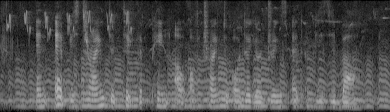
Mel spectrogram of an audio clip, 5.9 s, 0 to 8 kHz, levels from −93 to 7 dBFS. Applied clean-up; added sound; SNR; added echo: none; Buzz / Bird; 5 dB; none.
